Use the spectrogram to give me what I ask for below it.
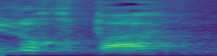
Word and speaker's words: لقطة: So this one they pronounce al-luqta أو al-luqata. يعني some of the علماء they call it luqta, or some of the علماء say luqata. By the language should be luqta.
